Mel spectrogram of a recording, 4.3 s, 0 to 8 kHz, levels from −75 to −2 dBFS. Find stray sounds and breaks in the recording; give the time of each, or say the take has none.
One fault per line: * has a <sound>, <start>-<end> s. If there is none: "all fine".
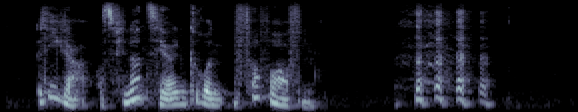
* has a laugh, 2.9-3.7 s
